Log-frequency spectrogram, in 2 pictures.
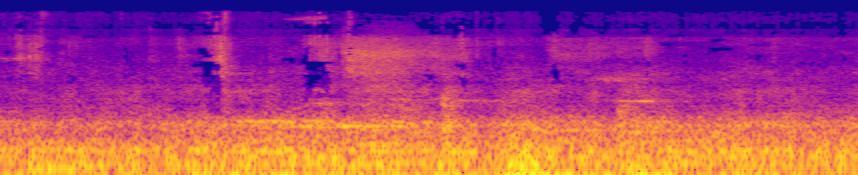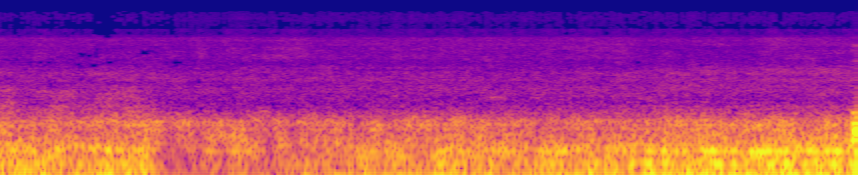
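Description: Pages of a Bible being leafed through, with a steady low rumble underneath and a single thump about four seconds in.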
